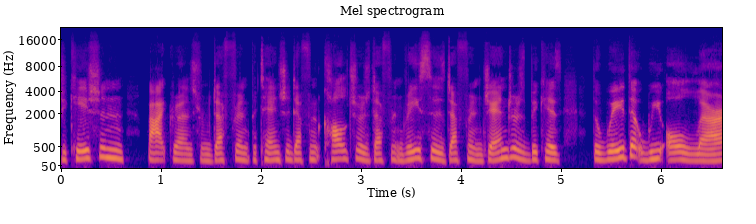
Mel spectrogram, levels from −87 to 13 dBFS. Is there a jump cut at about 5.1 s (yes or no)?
yes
